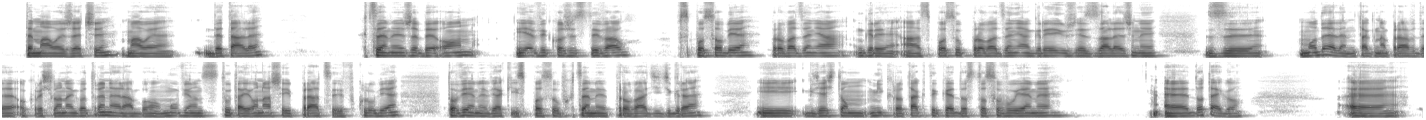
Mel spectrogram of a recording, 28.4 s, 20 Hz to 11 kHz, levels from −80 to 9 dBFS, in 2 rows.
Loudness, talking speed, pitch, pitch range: -22 LUFS, 105 wpm, 115 Hz, 110-125 Hz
